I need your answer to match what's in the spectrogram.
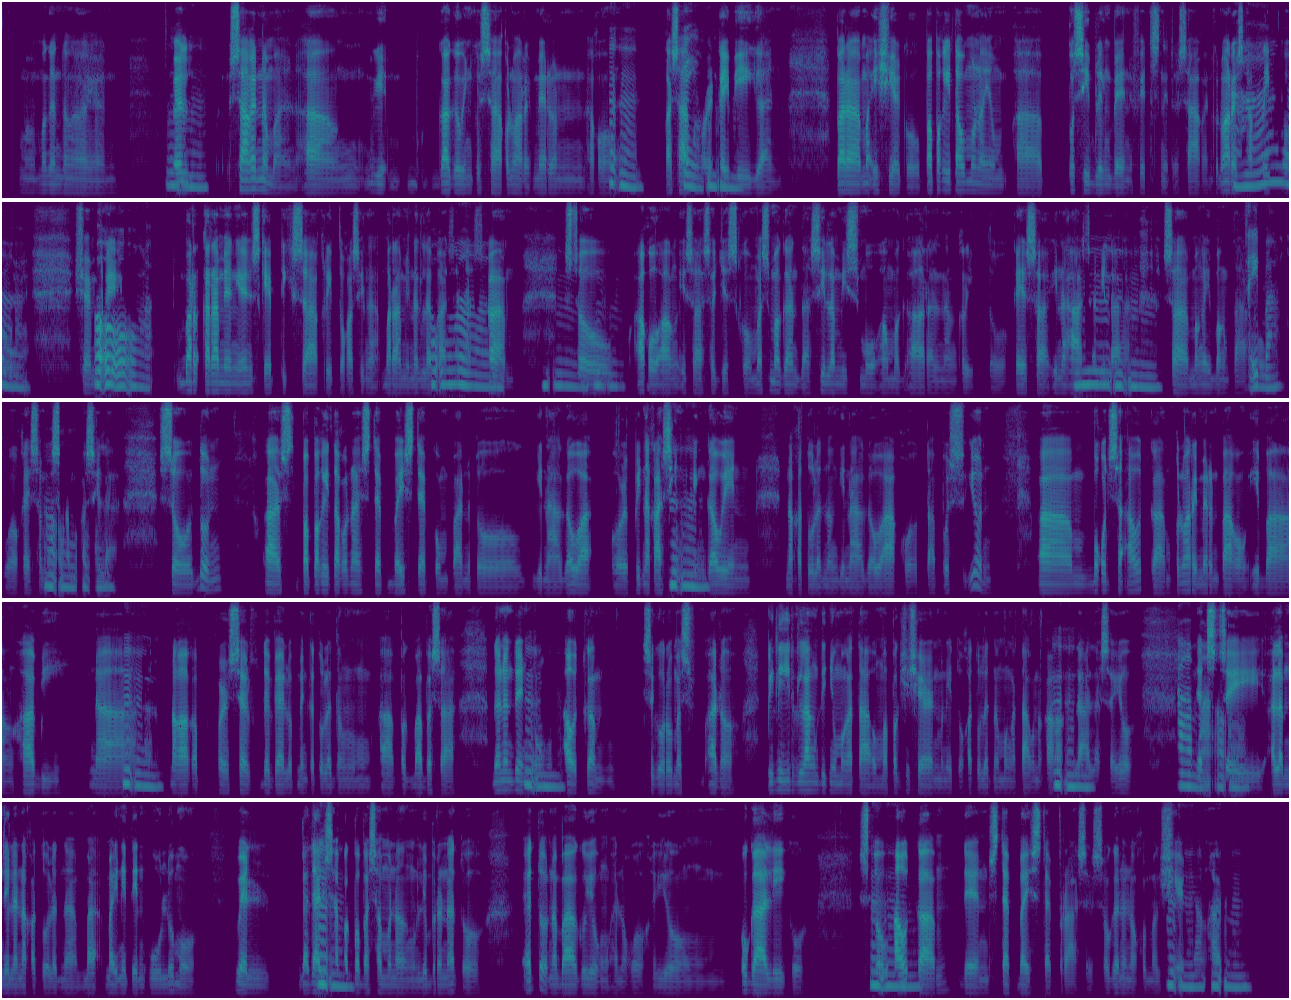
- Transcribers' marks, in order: drawn out: "Ah"; in English: "skeptics"; "dahil" said as "dadali"
- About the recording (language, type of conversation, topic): Filipino, unstructured, Bakit mo gusto ang ginagawa mong libangan?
